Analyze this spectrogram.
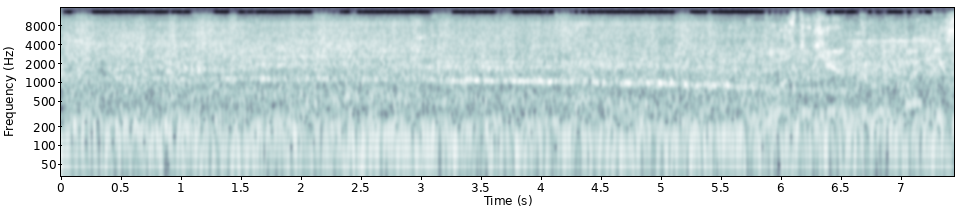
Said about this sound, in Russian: Пролетает строй истребителей пятого поколения Су-57, ведущий группы подполковник Владимир Волоцков.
